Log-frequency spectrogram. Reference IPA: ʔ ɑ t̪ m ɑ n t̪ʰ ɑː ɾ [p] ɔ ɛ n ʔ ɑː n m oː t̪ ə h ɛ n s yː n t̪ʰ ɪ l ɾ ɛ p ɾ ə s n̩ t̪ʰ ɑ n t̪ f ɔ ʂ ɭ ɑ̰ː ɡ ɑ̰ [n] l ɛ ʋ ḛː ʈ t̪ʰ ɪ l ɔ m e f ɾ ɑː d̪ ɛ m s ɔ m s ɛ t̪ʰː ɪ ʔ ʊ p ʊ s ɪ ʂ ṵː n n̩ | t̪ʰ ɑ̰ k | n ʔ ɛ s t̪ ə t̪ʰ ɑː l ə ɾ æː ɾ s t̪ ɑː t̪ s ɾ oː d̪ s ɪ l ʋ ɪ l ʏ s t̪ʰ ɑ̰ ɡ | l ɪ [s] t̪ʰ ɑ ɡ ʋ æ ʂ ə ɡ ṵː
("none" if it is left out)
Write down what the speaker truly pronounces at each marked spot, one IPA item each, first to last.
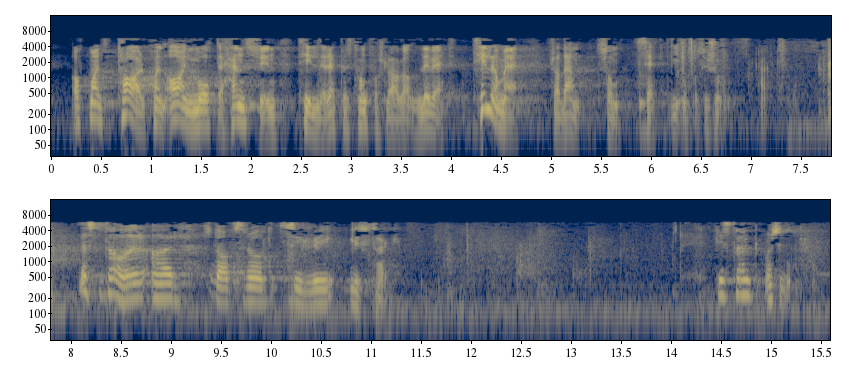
pʰ, n, s

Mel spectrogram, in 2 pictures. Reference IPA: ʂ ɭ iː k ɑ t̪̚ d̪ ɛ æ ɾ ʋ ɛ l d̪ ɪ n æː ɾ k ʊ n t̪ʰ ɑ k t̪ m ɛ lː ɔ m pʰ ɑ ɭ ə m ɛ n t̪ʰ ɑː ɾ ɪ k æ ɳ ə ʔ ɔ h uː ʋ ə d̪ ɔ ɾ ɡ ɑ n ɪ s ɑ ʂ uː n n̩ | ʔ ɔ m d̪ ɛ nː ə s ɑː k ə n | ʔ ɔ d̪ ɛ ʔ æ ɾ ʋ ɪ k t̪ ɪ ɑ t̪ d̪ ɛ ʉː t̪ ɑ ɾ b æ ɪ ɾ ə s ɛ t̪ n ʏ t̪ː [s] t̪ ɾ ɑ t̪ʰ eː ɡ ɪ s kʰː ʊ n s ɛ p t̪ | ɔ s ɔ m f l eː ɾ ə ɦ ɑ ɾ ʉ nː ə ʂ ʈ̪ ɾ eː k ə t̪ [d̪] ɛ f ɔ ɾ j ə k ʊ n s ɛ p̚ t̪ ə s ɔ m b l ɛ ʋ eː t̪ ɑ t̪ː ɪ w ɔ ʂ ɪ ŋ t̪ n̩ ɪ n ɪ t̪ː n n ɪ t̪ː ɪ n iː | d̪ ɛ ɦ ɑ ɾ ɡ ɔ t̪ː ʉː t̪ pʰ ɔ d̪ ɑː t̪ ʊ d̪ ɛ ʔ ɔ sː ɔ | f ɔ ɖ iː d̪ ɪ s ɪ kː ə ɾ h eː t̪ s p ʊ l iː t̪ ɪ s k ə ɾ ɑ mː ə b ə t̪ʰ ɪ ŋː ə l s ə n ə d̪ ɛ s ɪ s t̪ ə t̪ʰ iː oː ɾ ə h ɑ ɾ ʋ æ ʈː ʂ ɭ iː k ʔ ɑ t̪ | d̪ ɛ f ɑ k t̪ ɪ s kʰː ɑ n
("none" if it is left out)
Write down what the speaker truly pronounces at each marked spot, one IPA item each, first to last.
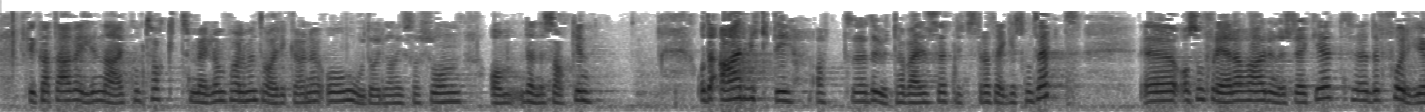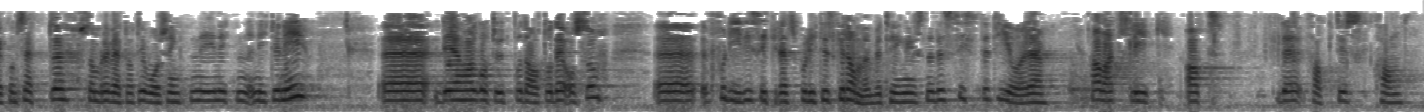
s, d̪

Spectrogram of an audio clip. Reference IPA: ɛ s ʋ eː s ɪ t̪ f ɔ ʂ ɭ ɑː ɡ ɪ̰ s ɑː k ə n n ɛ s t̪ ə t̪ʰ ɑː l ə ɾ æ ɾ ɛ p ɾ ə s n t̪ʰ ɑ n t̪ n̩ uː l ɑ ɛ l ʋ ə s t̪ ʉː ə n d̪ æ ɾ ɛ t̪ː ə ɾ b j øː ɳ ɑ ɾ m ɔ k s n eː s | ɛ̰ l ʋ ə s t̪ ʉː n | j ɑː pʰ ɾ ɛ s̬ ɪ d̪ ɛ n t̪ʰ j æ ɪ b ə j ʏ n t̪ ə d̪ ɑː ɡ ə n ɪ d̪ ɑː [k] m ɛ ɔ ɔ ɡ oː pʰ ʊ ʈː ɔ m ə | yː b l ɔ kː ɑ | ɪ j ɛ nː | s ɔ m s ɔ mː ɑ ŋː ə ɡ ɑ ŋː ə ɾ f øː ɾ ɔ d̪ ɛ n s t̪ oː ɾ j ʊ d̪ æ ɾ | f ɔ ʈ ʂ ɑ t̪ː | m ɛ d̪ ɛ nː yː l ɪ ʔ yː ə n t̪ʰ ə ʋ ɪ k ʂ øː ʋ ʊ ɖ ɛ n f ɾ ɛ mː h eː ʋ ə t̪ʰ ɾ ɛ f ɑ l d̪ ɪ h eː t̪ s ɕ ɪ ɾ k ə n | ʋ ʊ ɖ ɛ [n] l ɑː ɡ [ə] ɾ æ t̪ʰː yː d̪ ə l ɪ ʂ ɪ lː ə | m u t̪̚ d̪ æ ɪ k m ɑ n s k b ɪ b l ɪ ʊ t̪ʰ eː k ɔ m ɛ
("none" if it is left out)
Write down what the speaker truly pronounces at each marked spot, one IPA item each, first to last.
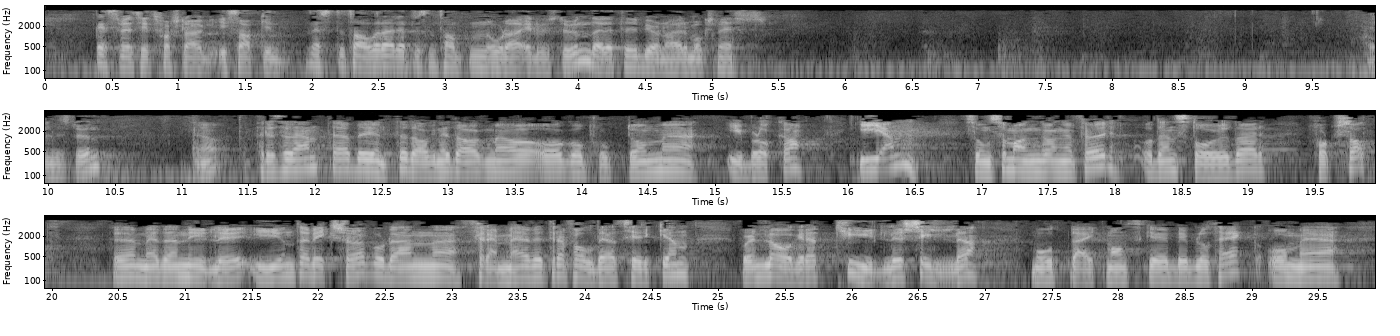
ɡ, n, ə

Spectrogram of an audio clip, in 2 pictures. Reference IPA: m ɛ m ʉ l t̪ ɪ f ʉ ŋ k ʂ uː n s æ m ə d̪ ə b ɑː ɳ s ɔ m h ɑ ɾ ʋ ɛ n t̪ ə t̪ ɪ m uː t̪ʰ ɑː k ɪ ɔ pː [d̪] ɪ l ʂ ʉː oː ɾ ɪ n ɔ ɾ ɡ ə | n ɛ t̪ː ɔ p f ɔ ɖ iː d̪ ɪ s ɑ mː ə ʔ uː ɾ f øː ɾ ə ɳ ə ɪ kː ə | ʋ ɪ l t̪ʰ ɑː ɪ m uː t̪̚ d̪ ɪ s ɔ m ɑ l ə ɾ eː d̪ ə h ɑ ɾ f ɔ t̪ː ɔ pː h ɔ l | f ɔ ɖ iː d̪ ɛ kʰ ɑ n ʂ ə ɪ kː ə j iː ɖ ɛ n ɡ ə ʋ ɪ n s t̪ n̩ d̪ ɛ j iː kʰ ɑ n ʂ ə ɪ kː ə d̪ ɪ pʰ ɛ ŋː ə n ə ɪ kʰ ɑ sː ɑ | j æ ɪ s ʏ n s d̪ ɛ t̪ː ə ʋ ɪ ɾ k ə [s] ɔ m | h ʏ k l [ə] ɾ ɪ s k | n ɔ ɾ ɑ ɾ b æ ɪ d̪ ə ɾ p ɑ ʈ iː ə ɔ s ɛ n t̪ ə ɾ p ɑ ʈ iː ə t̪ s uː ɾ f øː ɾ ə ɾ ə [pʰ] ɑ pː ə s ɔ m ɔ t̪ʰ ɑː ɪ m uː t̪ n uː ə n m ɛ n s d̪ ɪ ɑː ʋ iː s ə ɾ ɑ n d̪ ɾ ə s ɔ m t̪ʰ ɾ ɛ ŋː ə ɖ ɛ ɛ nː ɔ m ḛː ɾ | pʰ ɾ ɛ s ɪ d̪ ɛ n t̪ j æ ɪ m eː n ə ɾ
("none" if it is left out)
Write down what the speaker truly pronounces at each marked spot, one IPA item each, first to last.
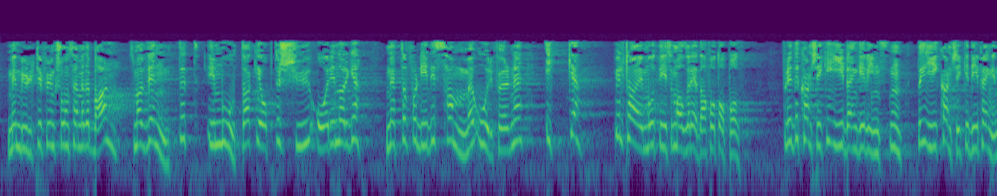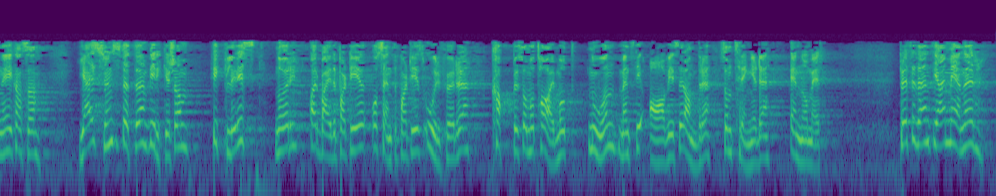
t̪, ʂ, ə, kʰ

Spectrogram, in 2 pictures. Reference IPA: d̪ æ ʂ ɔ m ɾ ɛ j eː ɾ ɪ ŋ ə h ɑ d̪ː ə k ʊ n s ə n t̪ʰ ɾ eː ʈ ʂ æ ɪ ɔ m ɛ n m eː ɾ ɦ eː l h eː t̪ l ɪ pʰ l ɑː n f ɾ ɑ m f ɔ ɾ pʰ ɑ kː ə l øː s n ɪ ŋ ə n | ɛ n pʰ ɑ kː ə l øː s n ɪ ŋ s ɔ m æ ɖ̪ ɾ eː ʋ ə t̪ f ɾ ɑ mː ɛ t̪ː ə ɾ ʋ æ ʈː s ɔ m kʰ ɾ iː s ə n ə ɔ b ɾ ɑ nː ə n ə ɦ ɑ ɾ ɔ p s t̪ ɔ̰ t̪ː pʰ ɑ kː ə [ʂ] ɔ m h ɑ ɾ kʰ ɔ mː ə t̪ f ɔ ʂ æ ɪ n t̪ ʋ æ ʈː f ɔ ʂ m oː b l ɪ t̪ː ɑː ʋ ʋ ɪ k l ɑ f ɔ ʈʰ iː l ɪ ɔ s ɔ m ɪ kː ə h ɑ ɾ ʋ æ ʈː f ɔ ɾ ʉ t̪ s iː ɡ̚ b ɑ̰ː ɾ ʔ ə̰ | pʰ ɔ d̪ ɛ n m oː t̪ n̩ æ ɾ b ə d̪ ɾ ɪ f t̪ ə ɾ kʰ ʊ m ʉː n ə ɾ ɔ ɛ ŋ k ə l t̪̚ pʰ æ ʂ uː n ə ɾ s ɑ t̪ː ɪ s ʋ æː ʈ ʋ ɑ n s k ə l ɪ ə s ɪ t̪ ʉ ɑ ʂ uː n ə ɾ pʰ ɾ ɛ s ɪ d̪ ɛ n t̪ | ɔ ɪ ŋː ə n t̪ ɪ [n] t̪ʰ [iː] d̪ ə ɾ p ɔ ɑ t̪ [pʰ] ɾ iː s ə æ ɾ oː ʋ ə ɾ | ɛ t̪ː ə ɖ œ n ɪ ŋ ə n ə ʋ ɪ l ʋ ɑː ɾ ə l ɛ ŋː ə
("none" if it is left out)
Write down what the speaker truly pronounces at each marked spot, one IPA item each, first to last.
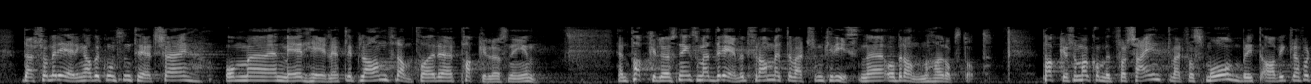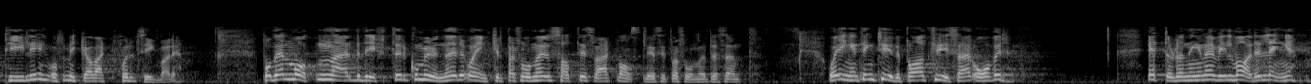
ʂ, ŋ, yː, kʰ

